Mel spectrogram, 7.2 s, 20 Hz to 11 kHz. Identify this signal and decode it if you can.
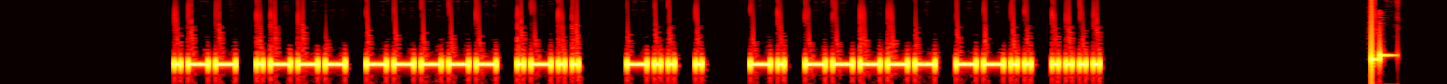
Morse code, heard as a keyed tone, about 34 wpm, 700 Hz. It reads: WJ0L DE N0ZH
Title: USA Callsign DE Callsign - 4 Characters - 35wpm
